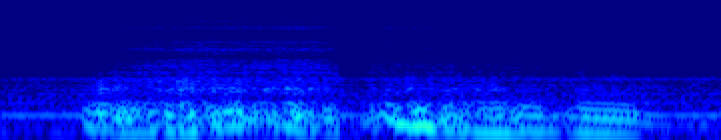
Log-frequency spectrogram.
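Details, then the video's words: Golden retriever puppy named Troy asleep and snoring: two long, deep rumbling snores of about one and a half seconds each with a brief pause between, over a steady low electrical hum. "sleeping/snoring golden retriever"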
